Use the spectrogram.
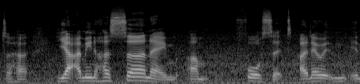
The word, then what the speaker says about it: Fawcett: sure what about to her yeah her surname Forsett I know it in the United Sates we pronounce faucet obviously in in in the item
